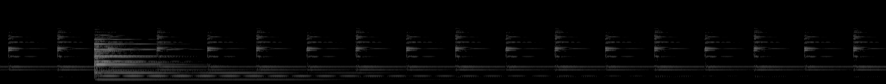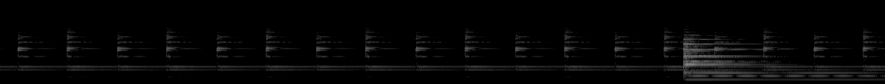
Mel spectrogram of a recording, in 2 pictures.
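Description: A deeper bell strikes loudly and rings on.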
